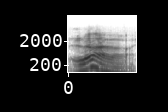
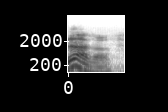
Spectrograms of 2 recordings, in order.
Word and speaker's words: Louisville: And in Louisville, as we pronounce it, in Louisville, in those days, there were touring companies, and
